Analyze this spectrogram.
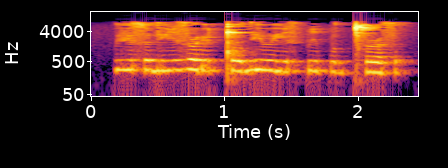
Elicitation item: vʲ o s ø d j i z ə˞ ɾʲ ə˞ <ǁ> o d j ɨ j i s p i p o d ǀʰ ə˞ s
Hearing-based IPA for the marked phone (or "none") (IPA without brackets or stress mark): ǃ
